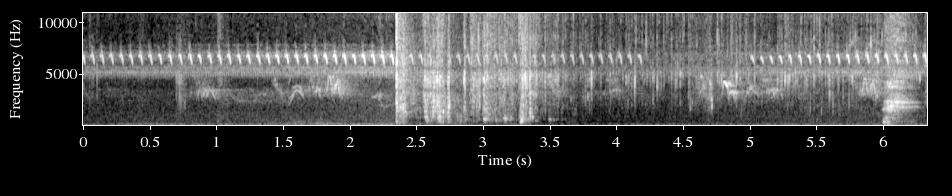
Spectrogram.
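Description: Fully serrated Cold Steel Hold Out XL folding knife slashing through two full plastic water bottles: two sharp cuts about a second apart, near the middle.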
